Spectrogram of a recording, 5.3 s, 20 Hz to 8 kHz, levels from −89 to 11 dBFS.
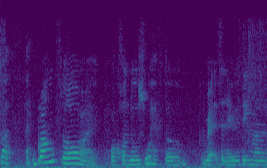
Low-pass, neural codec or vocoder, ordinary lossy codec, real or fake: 7.2 kHz; none; none; real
